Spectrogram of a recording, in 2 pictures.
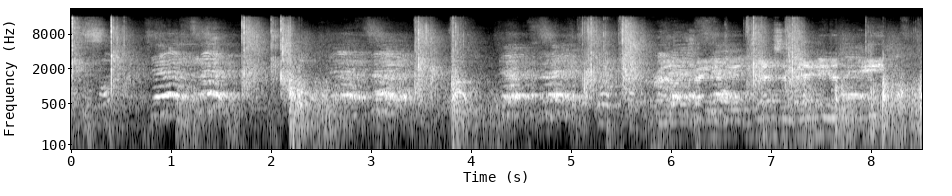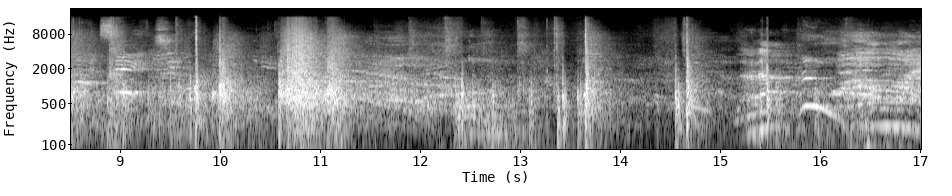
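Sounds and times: crowd shouting: 0:00.0 - 0:10.6.

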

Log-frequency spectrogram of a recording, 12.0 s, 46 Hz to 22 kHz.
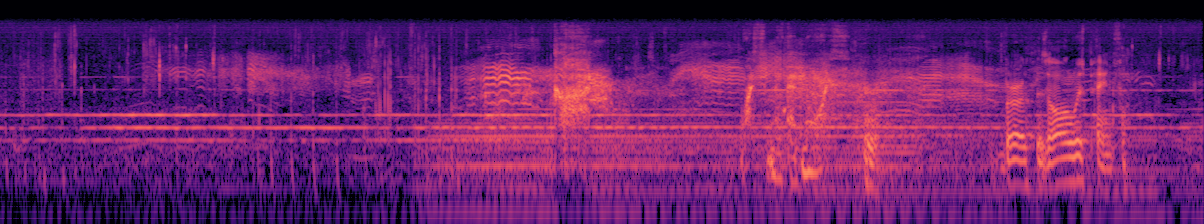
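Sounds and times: sustained film score tones: 0:00.0 - 0:12.0
cat yowling and screeching: 0:04.7 - 0:11.6.

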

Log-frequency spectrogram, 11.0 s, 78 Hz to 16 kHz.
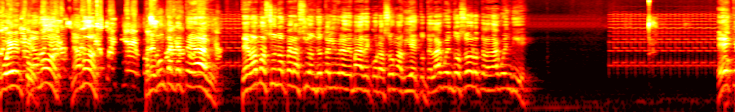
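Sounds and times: telephone ringing faintly: 0:03.2 - 0:06.0, 0:09.2 - 0:11.0.

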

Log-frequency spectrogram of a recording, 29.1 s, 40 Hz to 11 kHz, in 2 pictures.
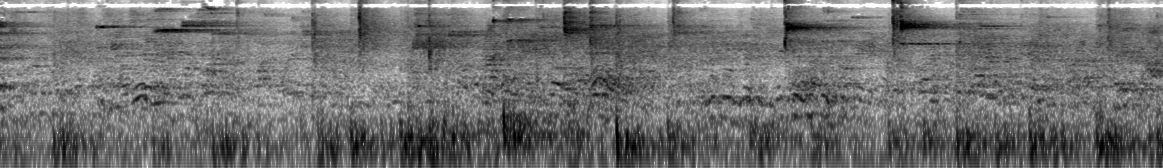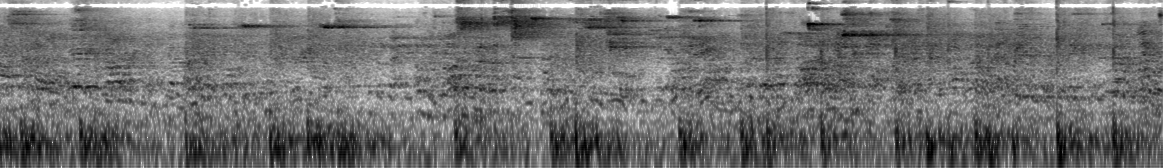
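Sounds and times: players' voices: 0:00.0 - 0:29.0
shoe squeaks: 0:01.1 - 0:03.2, 0:05.1 - 0:07.7, 0:09.8 - 0:12.1, 0:16.9 - 0:19.2, 0:19.9 - 0:26.0.

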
